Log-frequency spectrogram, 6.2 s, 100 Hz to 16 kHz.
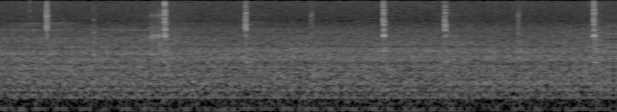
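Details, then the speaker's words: Furnace pressure switch demo for Fasco A170 inducer motor (115 V, 3200 RPM): vacuum applied by mouth to the hose closes the diaphragm, giving sharp light irregular clicks over room hiss as contacts snap shut. "So what happens is, this will close that pressure switch. It'll say, hey, it's okay, this is working."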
